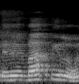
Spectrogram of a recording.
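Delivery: a teasing laugh mid-line. Real, not acted. Host joking about the lawyer going on hunger strike, laughing.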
